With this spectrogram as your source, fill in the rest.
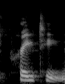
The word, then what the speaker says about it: prating: It was prating. It was actually pronounced. We listened to Alexander Scorby, and he pronounced it prating. It's only 1 T and no L.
